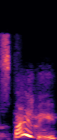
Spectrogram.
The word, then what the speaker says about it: Spivey's Corner: Even though it boasts a possible population of just 49 people, Spivey's Corner Spivey.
